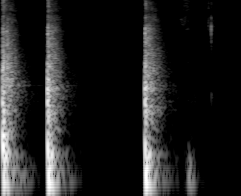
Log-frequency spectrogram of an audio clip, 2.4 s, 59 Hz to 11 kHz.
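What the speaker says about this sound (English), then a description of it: "You knock 3 times, and in return, you hear" Three sharp knocks on a door during a tabletop fantasy game: two in quick succession, then a pause and a third, each close and distinct, with a faint soft thump after.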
